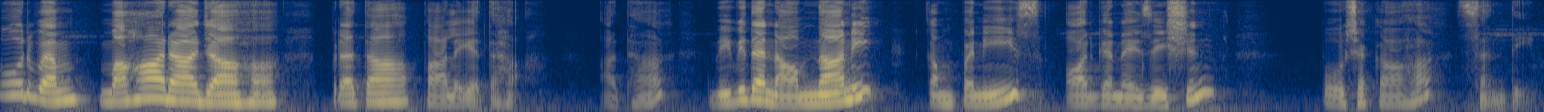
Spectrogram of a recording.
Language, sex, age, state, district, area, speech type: Sanskrit, female, 60+, Karnataka, Bangalore Urban, urban, spontaneous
